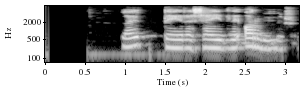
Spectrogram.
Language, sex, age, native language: Icelandic, female, 7, Czech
